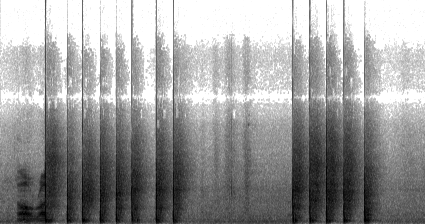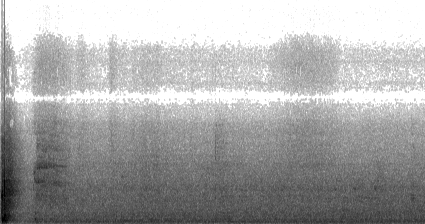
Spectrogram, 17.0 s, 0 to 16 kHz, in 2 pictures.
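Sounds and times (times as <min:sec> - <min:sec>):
hammer striking wood: 0:00.9 - 0:03.8, 0:05.8 - 0:07.6, 0:08.5 - 0:08.9.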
